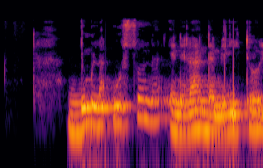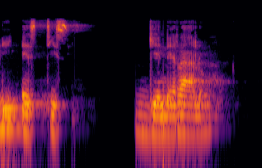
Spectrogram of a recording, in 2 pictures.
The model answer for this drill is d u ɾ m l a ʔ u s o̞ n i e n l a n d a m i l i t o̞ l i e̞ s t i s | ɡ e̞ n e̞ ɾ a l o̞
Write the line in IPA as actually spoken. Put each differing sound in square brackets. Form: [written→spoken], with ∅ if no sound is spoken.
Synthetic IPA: d u [ɾ→∅] m l a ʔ u s o̞ n [i→a] e n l a n d a m i l i t o̞ l i e̞ s t i s | ɡ e̞ n e̞ ɾ a l o̞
